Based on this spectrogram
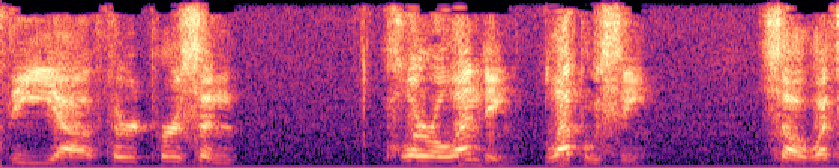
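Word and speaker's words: Blepousine (βλέπουσιν): The next form, blepousine. Blepousine. That's how you pronounce that.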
